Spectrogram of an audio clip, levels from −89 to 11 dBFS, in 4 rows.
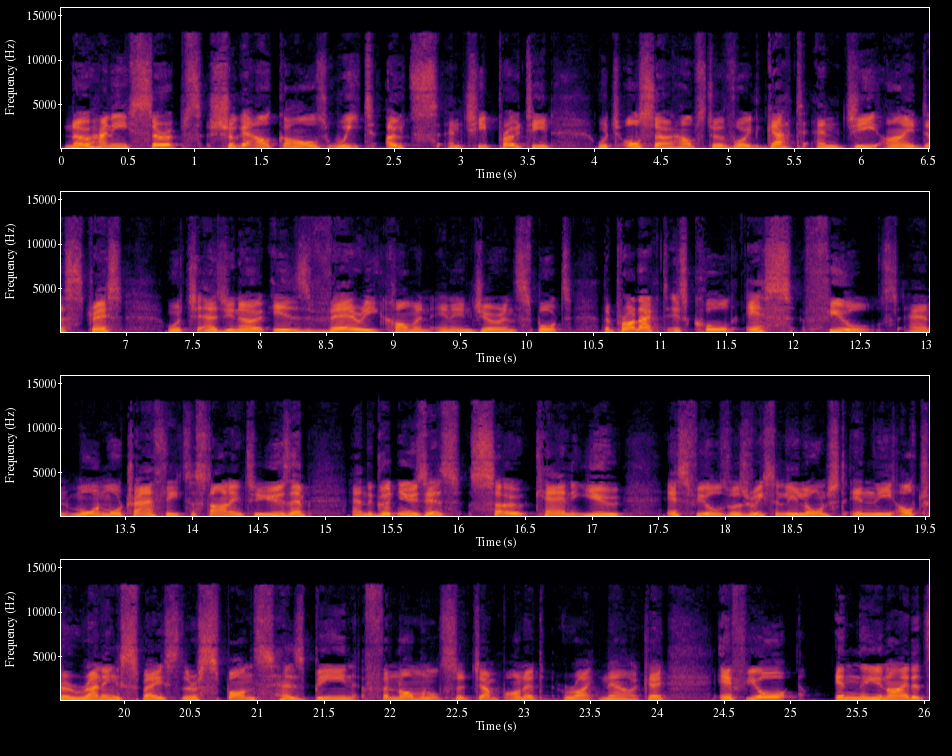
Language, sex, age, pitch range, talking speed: English, male, 30-49, 145-200 Hz, 180 wpm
